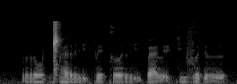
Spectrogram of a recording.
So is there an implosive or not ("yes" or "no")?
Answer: yes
